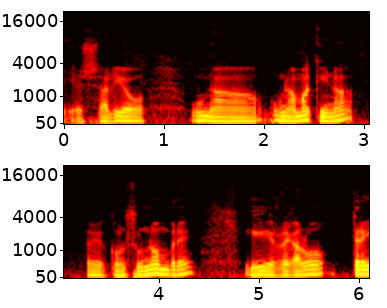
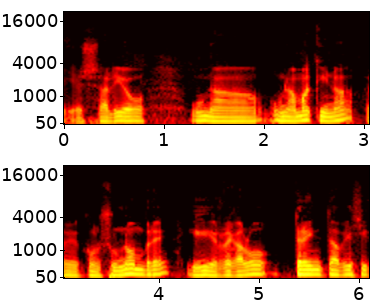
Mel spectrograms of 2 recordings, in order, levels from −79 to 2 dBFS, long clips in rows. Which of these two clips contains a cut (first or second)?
second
